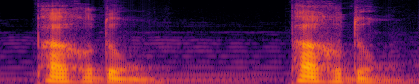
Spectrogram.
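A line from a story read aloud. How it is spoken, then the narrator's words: Murmur. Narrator (French): murmura-t-il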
